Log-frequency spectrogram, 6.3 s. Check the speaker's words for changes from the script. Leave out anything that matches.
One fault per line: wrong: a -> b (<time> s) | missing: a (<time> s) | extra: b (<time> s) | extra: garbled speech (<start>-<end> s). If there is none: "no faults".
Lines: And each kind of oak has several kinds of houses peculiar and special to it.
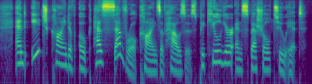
no faults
